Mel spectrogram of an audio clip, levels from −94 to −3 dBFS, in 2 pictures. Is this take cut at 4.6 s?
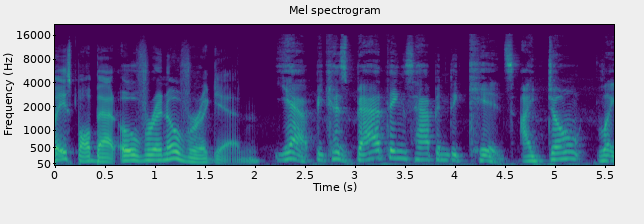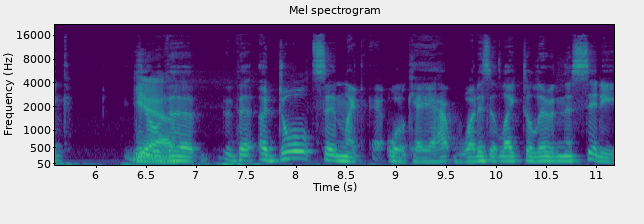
no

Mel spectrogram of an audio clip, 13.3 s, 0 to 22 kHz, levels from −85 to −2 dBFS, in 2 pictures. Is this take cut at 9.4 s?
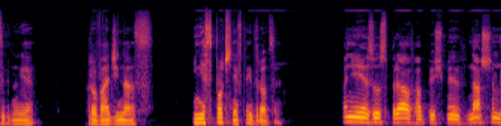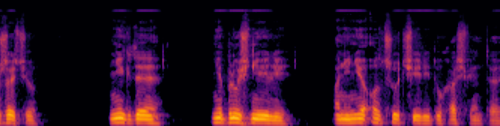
no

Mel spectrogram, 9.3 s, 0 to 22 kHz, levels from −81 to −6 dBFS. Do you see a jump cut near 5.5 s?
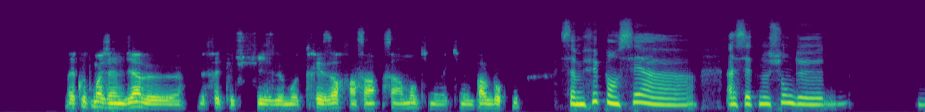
yes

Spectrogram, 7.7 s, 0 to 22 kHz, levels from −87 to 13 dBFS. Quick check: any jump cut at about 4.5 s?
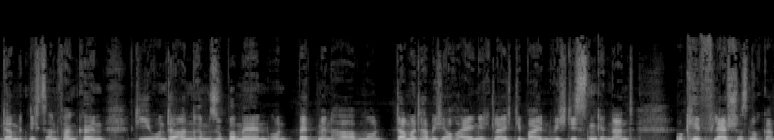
no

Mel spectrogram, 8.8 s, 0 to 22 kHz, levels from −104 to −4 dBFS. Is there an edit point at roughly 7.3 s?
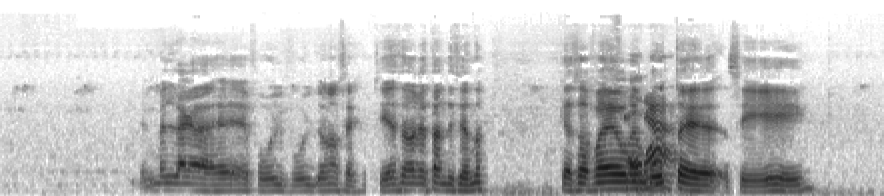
no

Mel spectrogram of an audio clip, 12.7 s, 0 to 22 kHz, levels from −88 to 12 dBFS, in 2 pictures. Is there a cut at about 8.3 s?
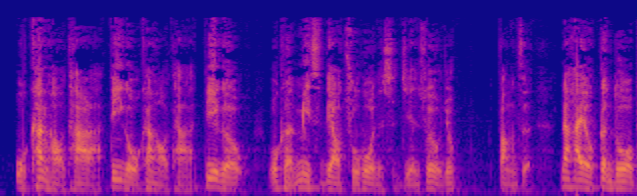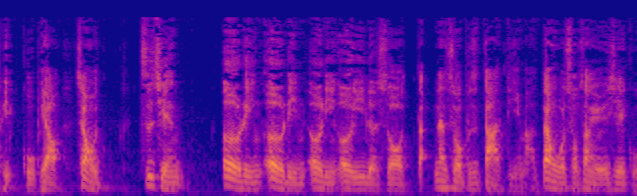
no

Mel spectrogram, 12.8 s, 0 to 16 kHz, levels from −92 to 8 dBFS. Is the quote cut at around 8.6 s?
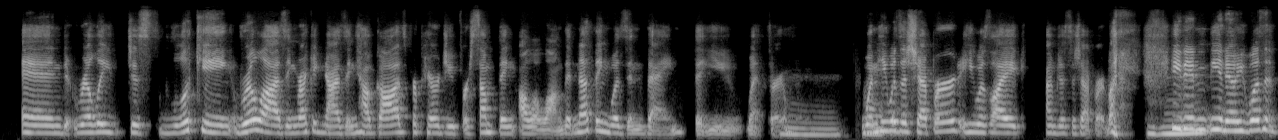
yes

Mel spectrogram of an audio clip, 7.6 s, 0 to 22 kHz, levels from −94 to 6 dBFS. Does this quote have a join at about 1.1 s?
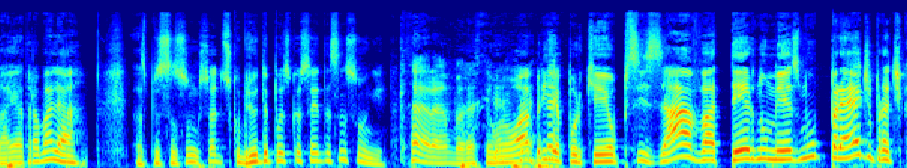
yes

